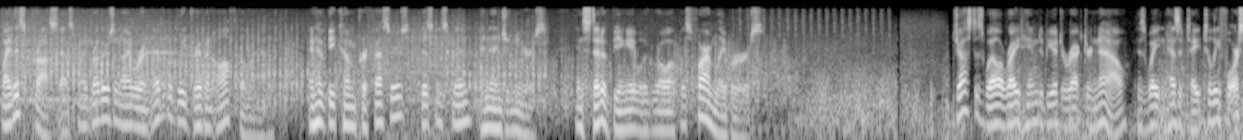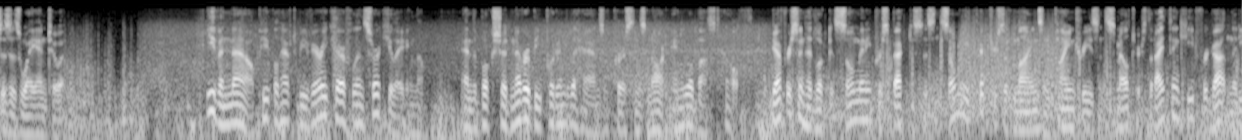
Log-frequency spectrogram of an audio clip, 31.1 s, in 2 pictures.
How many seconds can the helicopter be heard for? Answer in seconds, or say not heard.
7 s.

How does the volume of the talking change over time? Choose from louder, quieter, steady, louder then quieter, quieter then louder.
steady.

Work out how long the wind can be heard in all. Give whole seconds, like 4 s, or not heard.
31 s.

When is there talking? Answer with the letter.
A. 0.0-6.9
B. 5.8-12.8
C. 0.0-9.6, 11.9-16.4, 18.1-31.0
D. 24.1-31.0
C.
